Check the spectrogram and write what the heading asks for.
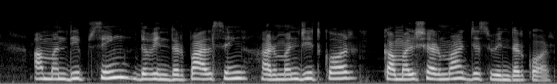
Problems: none marked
